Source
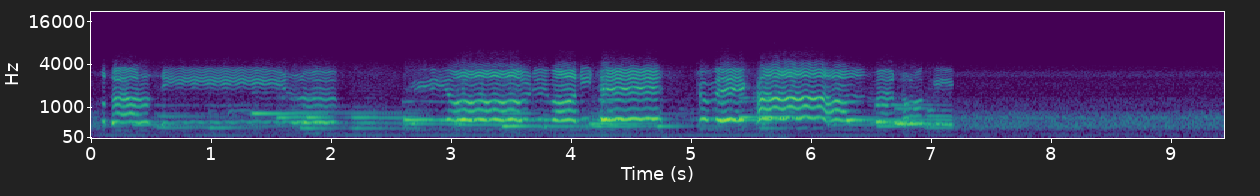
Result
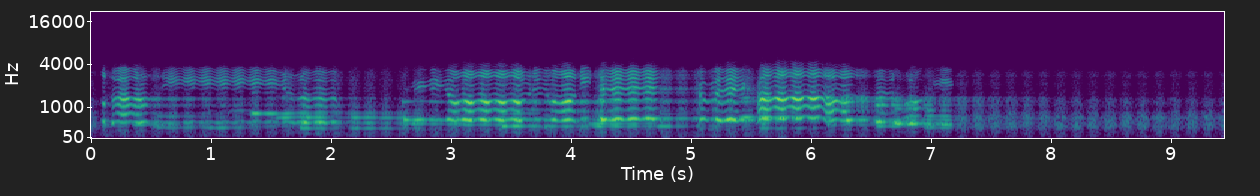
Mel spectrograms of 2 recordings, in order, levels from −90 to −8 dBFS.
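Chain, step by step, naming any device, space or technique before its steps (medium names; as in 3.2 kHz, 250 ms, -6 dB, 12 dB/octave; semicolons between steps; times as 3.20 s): 6.39–6.80 s: distance through air 400 m; combo amplifier with spring reverb and tremolo (spring tank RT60 3.5 s, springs 39 ms, chirp 45 ms, DRR 18.5 dB; tremolo 7.3 Hz, depth 79%; cabinet simulation 77–3500 Hz, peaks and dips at 130 Hz -9 dB, 210 Hz +8 dB, 1.2 kHz +8 dB)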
